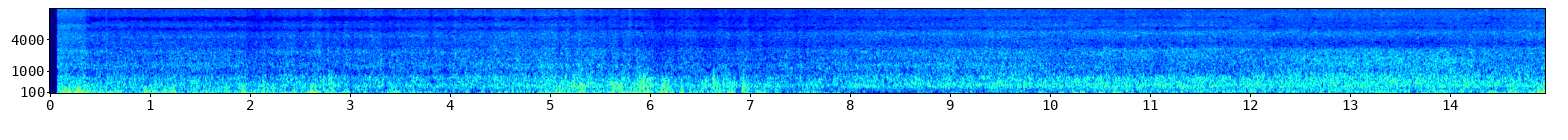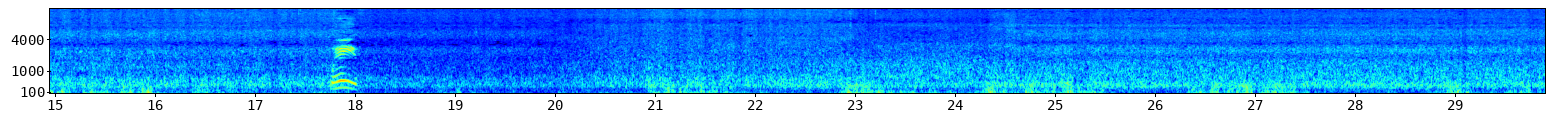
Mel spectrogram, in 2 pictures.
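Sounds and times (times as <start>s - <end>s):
wind buffeting microphone: 0.1s - 8.0s, 14.2s - 16.7s, 20.8s - 22.0s, 22.8s - 25.5s
waterfall and creek rushing: 0.1s - 29.9s.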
